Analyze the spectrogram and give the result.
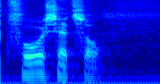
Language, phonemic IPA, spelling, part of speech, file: Dutch, /ˈvoːr.zɛt.səl/, voorzetsel, noun, Nl-voorzetsel.ogg
- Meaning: preposition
